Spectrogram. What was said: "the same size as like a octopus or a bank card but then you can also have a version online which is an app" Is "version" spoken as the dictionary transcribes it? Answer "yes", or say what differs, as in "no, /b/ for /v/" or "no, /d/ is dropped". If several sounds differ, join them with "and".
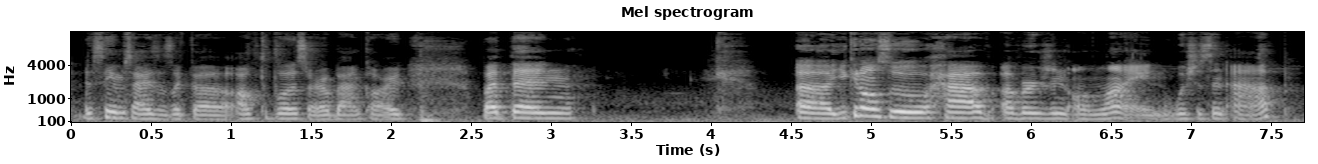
yes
